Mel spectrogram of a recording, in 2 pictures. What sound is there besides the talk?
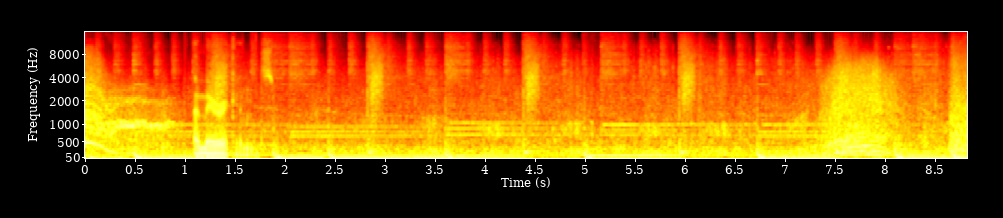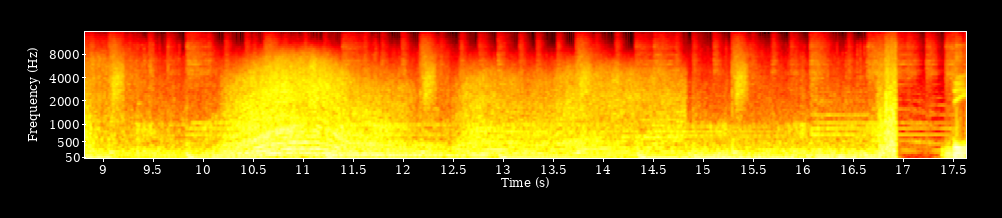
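street racing cars skidding and revving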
